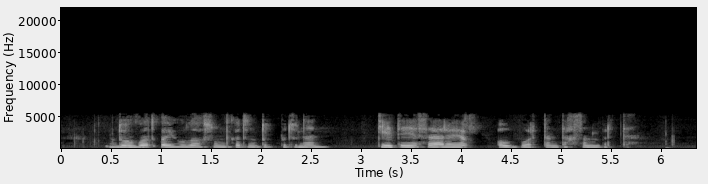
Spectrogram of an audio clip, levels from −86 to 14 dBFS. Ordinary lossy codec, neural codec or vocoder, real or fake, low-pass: Opus, 64 kbps; none; real; 5.4 kHz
